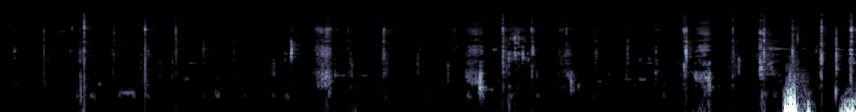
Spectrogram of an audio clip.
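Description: Close-up eating sounds: a man chewing roti and chicken curry, with many short wet mouth clicks and smacks, several louder breathy bursts, and a brief low voiced sound near the end.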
